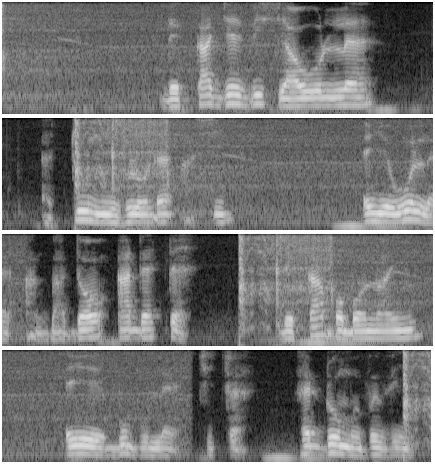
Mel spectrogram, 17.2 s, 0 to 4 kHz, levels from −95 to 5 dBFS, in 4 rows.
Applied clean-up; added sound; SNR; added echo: none; Idling / Engine starting / Car; 13 dB; none.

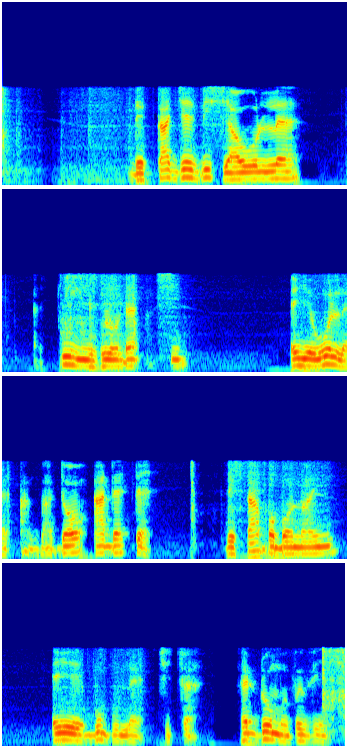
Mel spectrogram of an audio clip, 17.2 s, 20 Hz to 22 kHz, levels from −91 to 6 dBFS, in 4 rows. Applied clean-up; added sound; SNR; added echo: neural mask model RNNoise.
